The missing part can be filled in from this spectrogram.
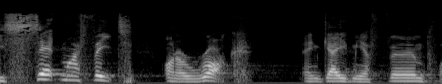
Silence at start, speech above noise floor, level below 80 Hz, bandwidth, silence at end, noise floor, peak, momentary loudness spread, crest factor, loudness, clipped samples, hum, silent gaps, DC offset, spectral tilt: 0 s; 34 dB; -58 dBFS; 11.5 kHz; 0 s; -56 dBFS; -2 dBFS; 20 LU; 22 dB; -22 LUFS; under 0.1%; none; none; under 0.1%; -5 dB/octave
